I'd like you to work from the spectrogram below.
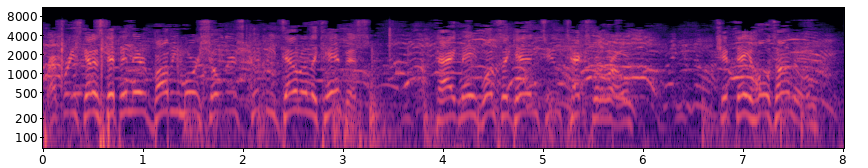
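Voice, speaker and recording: A man calling a live wrestling match as play-by-play announcer, in an excited, dramatic and emphatic arena announcer manner. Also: very high-pitched, moderate pace. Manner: dramatic, emphatic storytelling delivery. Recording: dull lo-fi audio amid loud crowd. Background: loud live crowd.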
